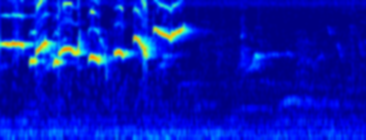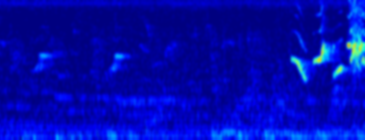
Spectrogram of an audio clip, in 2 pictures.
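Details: Oriental magpie-robin (kacer) song used to goad other kacer into singing: a two-second rush of loud, ringing whistles and rising slurs, then a long lull with faint distant whistles, and another loud burst starting at the end.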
